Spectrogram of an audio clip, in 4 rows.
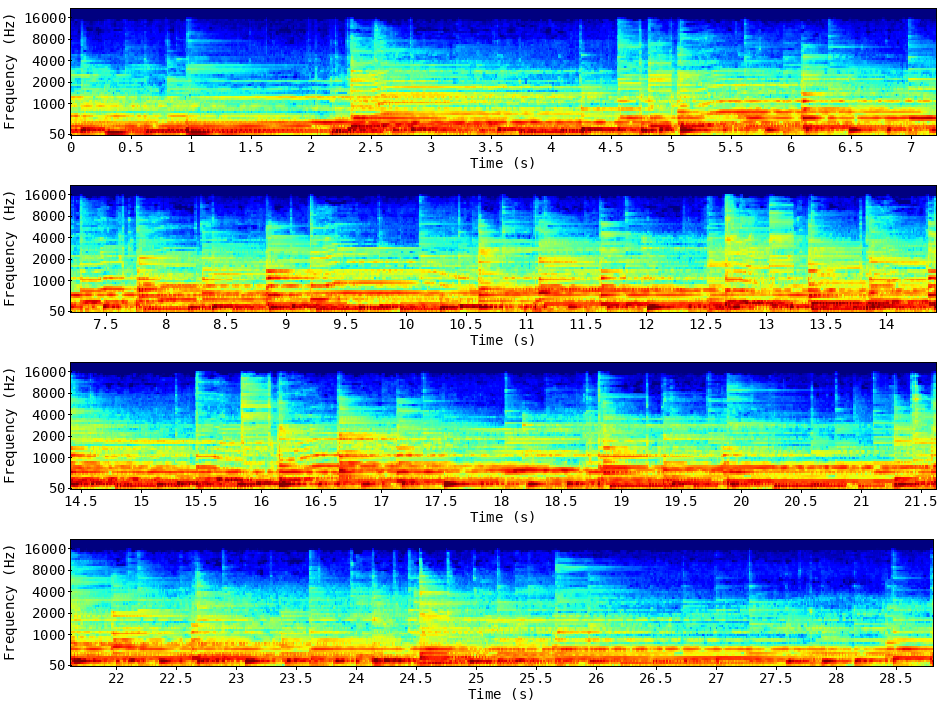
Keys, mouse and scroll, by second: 4.5 alt+shift+click, 9.9 alt+shift+click, 24.4-26.7 typing, 28.7-28.8 typing.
